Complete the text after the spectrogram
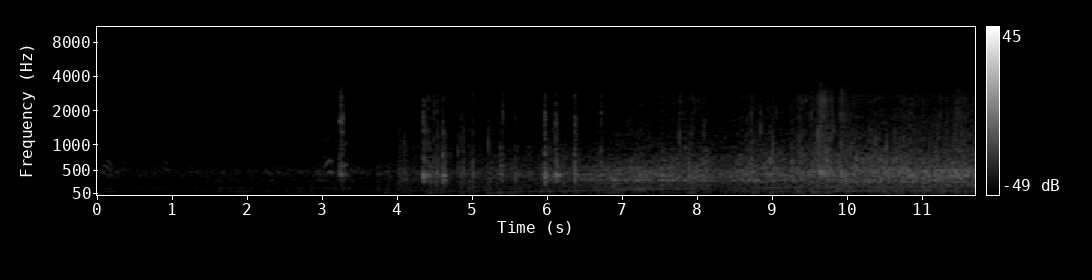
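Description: Wind rushes and buffets past, growing louder as the ride picks up speed.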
